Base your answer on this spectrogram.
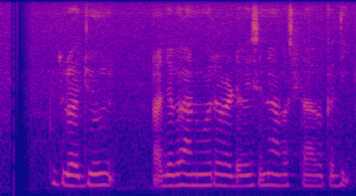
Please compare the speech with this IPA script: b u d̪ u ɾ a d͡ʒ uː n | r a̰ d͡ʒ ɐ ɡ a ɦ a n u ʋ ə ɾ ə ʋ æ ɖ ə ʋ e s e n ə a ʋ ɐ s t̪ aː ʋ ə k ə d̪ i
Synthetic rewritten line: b u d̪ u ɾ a d͡ʒ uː n | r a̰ d͡ʒ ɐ ɡ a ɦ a n u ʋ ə ɾ ə ʋ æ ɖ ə ʋ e s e n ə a ʋ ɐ s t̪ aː ʋ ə k ə d̪ i

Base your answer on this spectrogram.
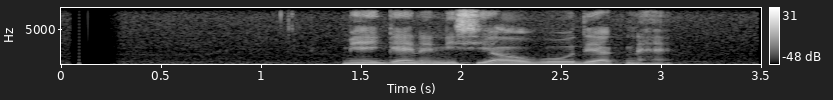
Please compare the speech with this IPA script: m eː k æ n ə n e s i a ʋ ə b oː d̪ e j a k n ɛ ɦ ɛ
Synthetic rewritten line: m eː ɡ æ n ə n i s i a ʋ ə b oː d̪ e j a k n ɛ ɦ ɛ

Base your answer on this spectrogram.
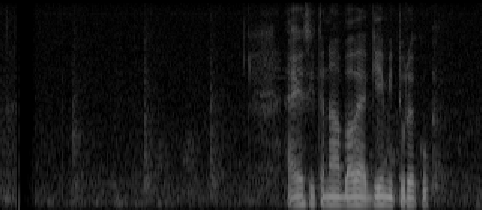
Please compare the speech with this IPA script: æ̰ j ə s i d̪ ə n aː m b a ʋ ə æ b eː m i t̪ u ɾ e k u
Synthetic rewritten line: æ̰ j ə s i t̪ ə n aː b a ʋ ə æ ɡ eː m i t̪ u ɾ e k u

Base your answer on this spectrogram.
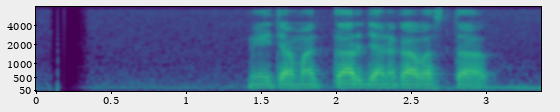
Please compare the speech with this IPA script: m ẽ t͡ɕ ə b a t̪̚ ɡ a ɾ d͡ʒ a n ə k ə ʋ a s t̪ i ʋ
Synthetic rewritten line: m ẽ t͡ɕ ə m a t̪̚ k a ɾ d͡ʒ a n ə k a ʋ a s t̪ a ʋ

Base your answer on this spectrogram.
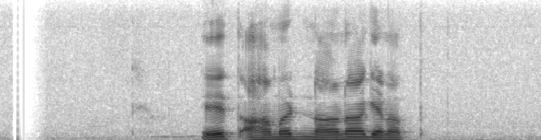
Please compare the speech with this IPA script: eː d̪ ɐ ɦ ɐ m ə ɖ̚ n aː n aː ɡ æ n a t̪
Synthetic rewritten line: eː t̪ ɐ ɦ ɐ m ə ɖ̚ n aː n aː ɡ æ n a t̪

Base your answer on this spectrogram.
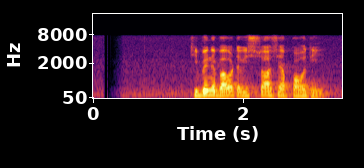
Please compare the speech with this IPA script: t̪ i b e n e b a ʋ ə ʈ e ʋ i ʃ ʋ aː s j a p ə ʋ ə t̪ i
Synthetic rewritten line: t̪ i b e n e b a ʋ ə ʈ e ʋ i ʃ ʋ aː s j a p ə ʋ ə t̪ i

